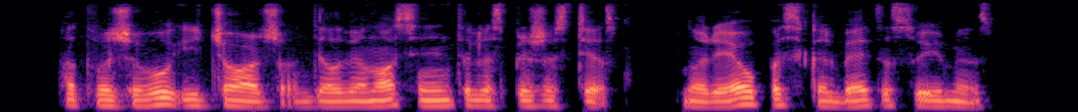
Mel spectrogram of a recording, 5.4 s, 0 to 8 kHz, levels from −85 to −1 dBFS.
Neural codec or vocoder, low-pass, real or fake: none; 7.2 kHz; real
